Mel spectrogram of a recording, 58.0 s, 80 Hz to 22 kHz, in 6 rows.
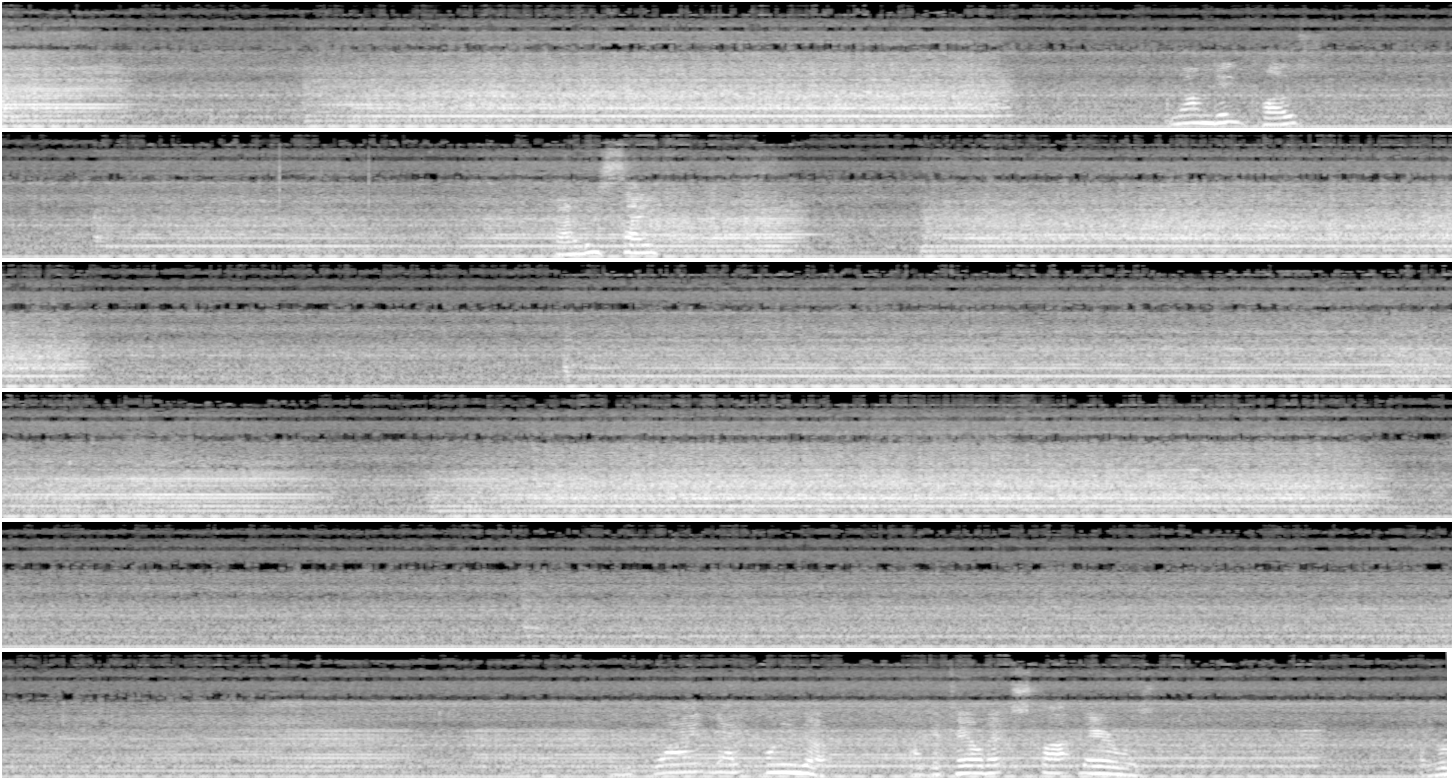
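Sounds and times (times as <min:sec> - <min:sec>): milling machine cutting aluminum: 0:00.0 - 0:01.0, 0:02.0 - 0:06.8, 0:10.3 - 0:20.0, 0:23.0 - 0:38.4, 0:45.2 - 0:57.9.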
